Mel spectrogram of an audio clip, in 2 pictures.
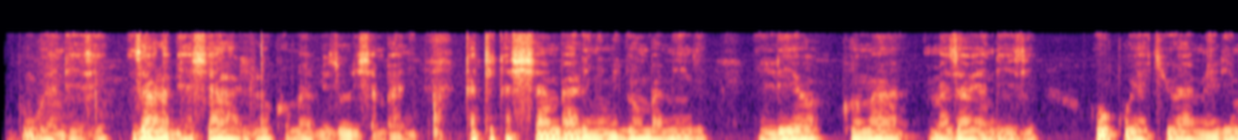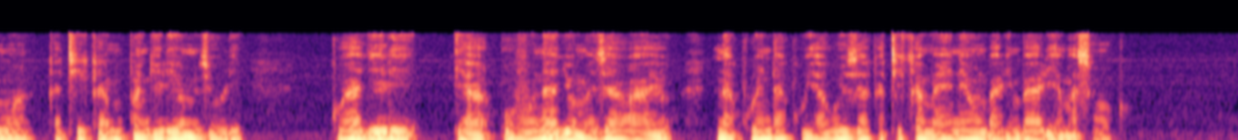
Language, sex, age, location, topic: Swahili, male, 25-35, Dar es Salaam, agriculture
